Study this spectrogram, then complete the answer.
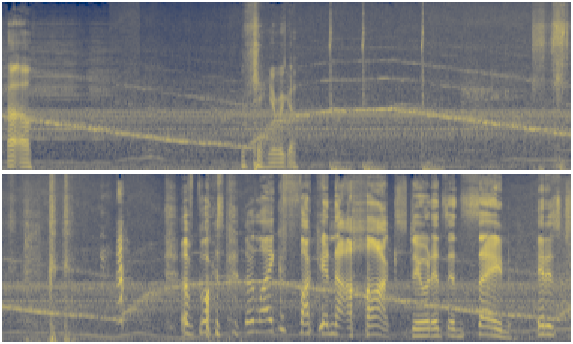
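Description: A police siren wails up and down nearby.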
